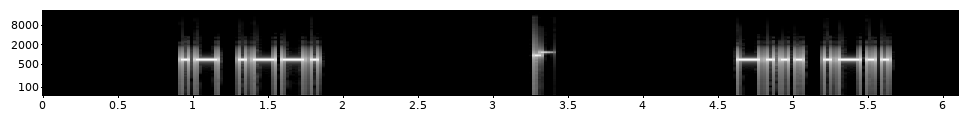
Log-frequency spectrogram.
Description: Morse code, heard as a keyed tone, about 25 wpm, 700 Hz. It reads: AP BL
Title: Top Two Letter Combinations in Words 25wpm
